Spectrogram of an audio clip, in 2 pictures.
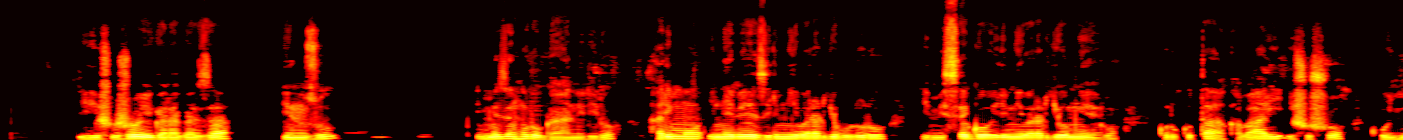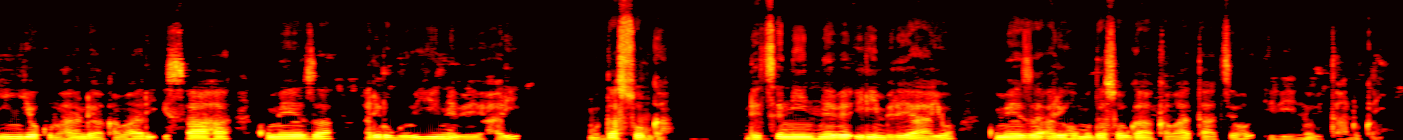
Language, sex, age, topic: Kinyarwanda, male, 18-24, finance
